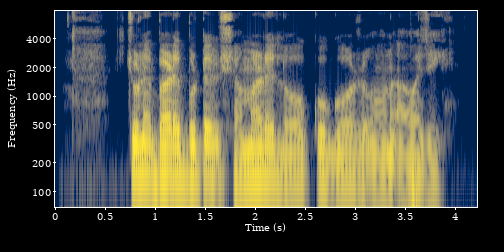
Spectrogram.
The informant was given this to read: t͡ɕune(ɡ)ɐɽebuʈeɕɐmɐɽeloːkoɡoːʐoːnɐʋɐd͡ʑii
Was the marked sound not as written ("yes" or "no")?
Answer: yes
